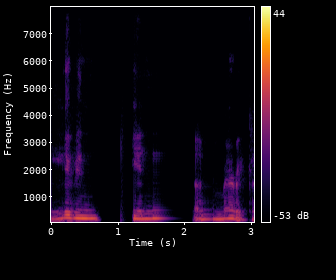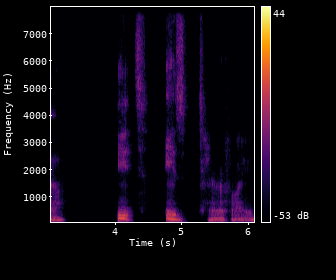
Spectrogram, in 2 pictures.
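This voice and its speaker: A man's fairly low voice in an English accent, very slow with long, frequent pauses and very wide pitch swings, music in the background. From Essex, England. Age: 50s. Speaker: music producer. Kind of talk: interview. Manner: halting.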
